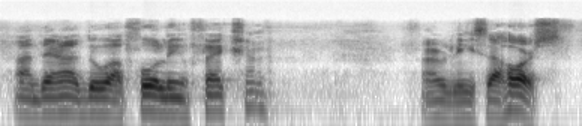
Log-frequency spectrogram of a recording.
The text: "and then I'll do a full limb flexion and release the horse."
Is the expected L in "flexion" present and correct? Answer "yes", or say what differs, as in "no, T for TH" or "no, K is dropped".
no, L is dropped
